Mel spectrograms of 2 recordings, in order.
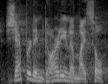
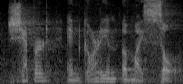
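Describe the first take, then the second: First: "Shepherd and guardian of my soul" ringing out louder and higher; the verse proclaimed boldly from the pulpit. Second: "Shepherd and guardian of my soul" read slowly and gently; a slow, tender reading of the verse; slow reverent reading. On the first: Repeating the verse with force. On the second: Reading the verse, then repeating it. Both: Real, not acted.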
